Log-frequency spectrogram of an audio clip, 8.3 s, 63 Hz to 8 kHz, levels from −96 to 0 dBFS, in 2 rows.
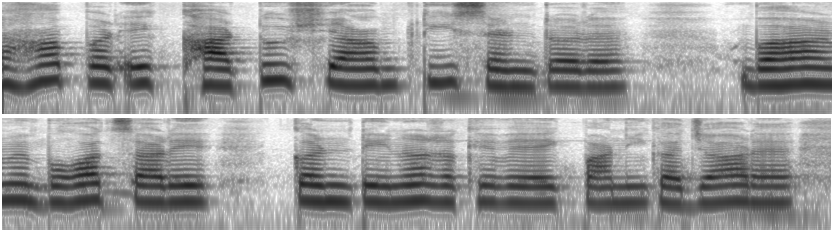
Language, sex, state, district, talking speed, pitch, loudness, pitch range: Hindi, female, Bihar, Saharsa, 150 wpm, 220 Hz, -19 LUFS, 210-230 Hz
